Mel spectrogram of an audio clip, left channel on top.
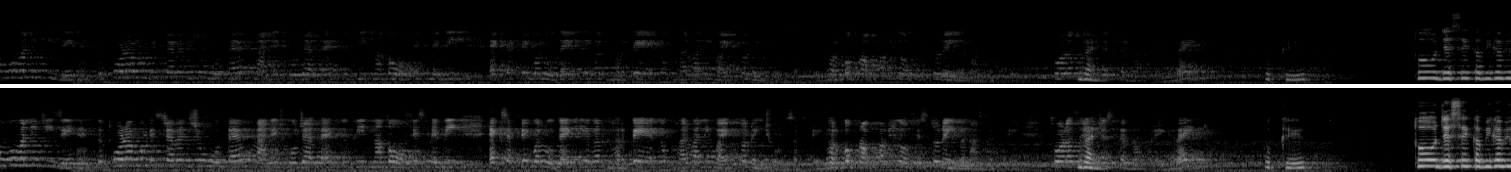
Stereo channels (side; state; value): left; quieter; 11.1 dB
